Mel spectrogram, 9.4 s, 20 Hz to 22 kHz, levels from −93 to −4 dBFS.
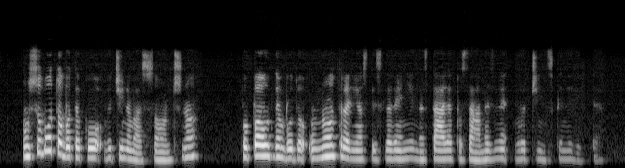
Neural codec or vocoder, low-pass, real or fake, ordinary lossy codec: autoencoder, 48 kHz, 128 numbers a frame, DAC-VAE, trained on Japanese speech; 19.8 kHz; fake; none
